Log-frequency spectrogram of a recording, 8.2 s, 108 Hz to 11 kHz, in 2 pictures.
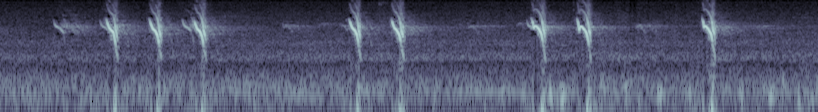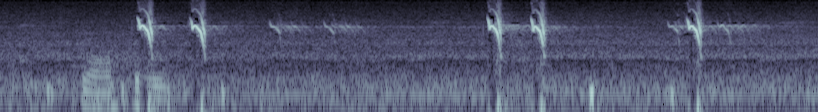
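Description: A flock of about 20 wild Type 2 birds, perched at the top of a pine tree, gives sharp, high, clipped calls, often in quick pairs or clusters at irregular intervals, standing out loudly against a steady low background hiss.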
